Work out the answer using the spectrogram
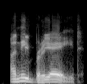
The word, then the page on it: inebriate: American English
